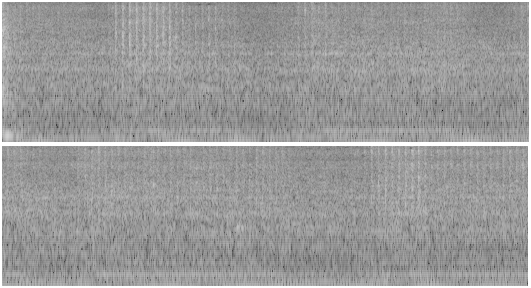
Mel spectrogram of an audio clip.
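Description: Mini excavators' small engines running steadily while they dig in brick rubble, with one sharp knock right at the start.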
